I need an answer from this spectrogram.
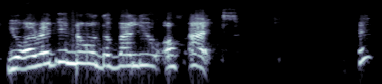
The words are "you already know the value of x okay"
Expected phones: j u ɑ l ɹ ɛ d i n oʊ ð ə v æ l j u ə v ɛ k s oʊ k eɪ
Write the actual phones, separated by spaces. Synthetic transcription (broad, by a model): j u ɑ l ɹ ɛ d i n oʊ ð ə v æ l j u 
